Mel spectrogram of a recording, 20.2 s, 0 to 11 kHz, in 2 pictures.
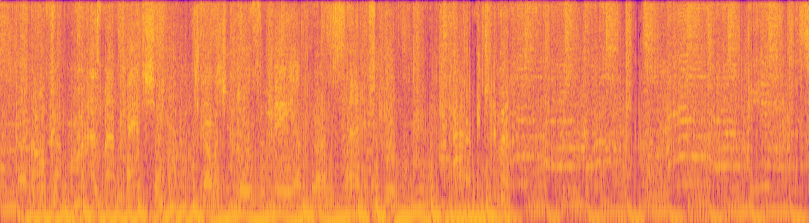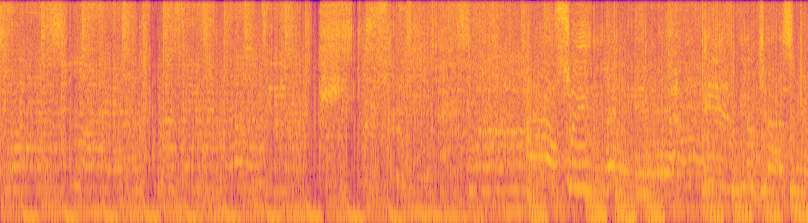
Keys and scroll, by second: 6.4 Page_Down.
